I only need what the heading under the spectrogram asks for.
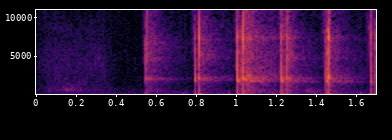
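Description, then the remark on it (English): A brief round of applause: about six sharp, evenly spaced hand claps in a quick steady rhythm after a moment of quiet, with no one talking. “Thank you for the applause there.”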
